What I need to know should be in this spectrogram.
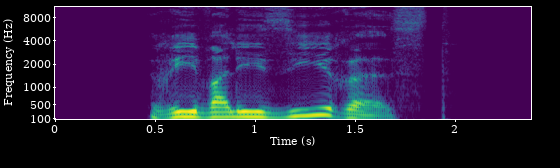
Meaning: second-person singular subjunctive I of rivalisieren
- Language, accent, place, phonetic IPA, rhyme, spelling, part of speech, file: German, Germany, Berlin, [ʁivaliˈziːʁəst], -iːʁəst, rivalisierest, verb, De-rivalisierest.ogg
